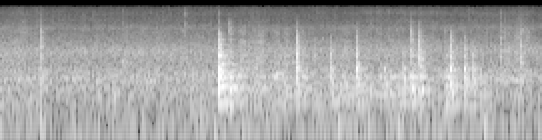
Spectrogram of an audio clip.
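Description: Spatula clicking and scraping against a nonstick frying pan as slices of bread are lifted and turned in melted butter: a string of sharp clicks starting about one and a half seconds in, the first the loudest, over a faint steady sizzle.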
